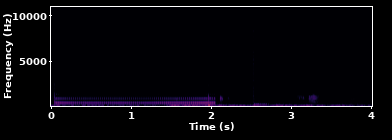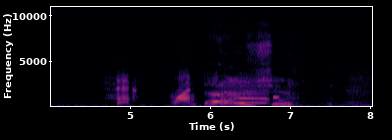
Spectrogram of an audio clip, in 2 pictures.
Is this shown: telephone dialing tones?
yes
